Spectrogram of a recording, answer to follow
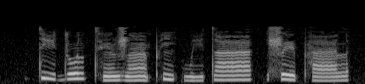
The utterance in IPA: t i˥˩ d o˦˥ l tʰ ẽ˩˧ ʐ æ̃˩˧˩ pʰ ĩ˥˩ k w i˩˧ t æ˦˥ | ʂ e˥˩ pʰ æ˩˧ l

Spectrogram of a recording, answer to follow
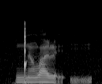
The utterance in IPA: ŋ͡ǃ ẽ lˠ a ɭ ḛ ʔ ḭ

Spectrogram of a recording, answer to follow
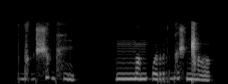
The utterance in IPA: d ɤ ɡ ʃ ʏ ɡ x i | nː ɔ n p ɤ r ɡ ʏ ʃ ŋ͡ǁ ɤ

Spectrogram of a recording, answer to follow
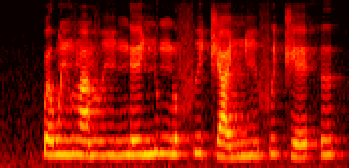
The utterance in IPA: k͡p ə˧ w ĩ˧ v ã˧ v iː˨ ŋ eː˧ ɲ u˦ ŋ ə˧ f i˦ t͡ʃ aː˨ ɲ iː˧ f ɨ˦ t͡ʃ eː˨ h ɨ˦

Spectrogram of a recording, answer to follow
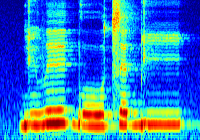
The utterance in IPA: ɡ ĩ˨ β eː˦ ɡ͡b oː˨ t͡s ɛ˦ ɡ͡b iː˦

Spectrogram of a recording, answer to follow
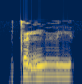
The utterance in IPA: t̪ ə̰˧˨ n ŋ ɨ̤˨˩ n

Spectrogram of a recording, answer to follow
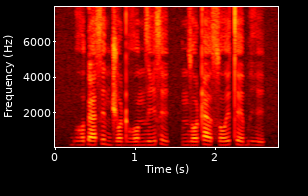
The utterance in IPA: bʱ o ɗ æ s i n d͡ʒ o ɖʱ o n z i s i | n z o ʈ æ ə̯ s o ɪ̯ t e bʱ i

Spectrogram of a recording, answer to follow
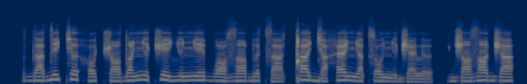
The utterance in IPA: d a˨ d e˦ c ə˦˨ h ɔ˨ t͡ʃ ɔ˨ dˤ ə˦ ɲ ə˦˨ t͡ʃ e˦˨ ʎ ə˦ ɲ e˦ b ɔ˦˨ zˤ e˦ b ə˦ t͡s a˨ ǃ a˦ ɟ a˨ h æ˦ ɲ a˦ t͡s ɔ˦ ɲ ə˨ d͡ʒ æ˨ l ə˨ | d͡ʒ æ˨ zˤ æ˦ d͡ʒ a˦

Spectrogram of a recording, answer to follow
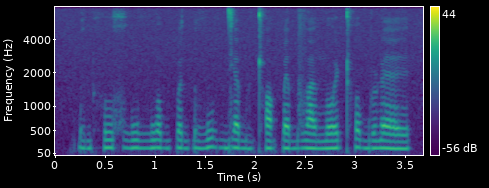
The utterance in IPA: k͡p ɛ̤ b h u x ṳ w ṳ w o b k͡p ɵ d ɗ o̤ w ṳ b d j ɛ b a̤ ʈʰ ɒ k͡p ɛ b v a ə̯ n̪ o ɪ̯ ʈʰ o b u ɳ ɛ ɪ̯

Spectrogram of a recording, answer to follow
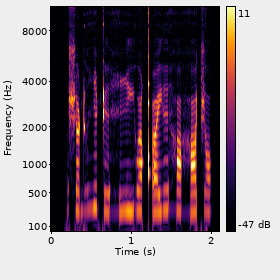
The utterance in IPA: ʃ ɒ ɖʱ i ʈ ɪː h iː j uː qʼ u j ɪː h ɒː h ɒ t͡ʃ ɔ

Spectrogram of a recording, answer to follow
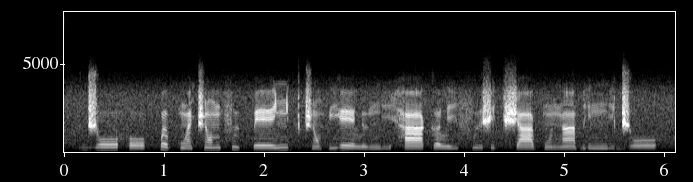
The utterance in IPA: d͡ʒ oː˧ h oː˨ k͡p ə˦˨ kʷ ã˨ t͡ʃ ɔ̃˧ n f ɨ˦˨ k͡p eː˧ ɲ ə˦ k t͡ʃ ɔ̃˨ p j e˦˨ l ɨ˨ ŋ i˨ h aː˦ k ə˦ l i˦ f ɨ˦ ʃ i˦ k ʃ aː˧ kʷ ɛ̃˧ ŋ ã˦ ɓ i˦ n ŋ i˦ d͡ʒ oː˧

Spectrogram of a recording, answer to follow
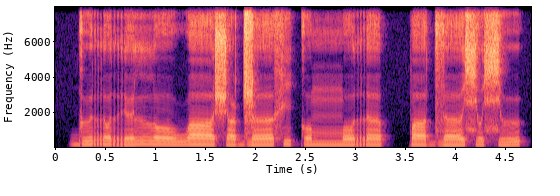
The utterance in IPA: ɡ ɯ r ʊ r ʏ lː oː w ʌː ʃ ʌ ɖ͡ʐ əː x i k o mː o r əː pː ʌ d͡z əː ɕ ʊ ɕ ɯ

